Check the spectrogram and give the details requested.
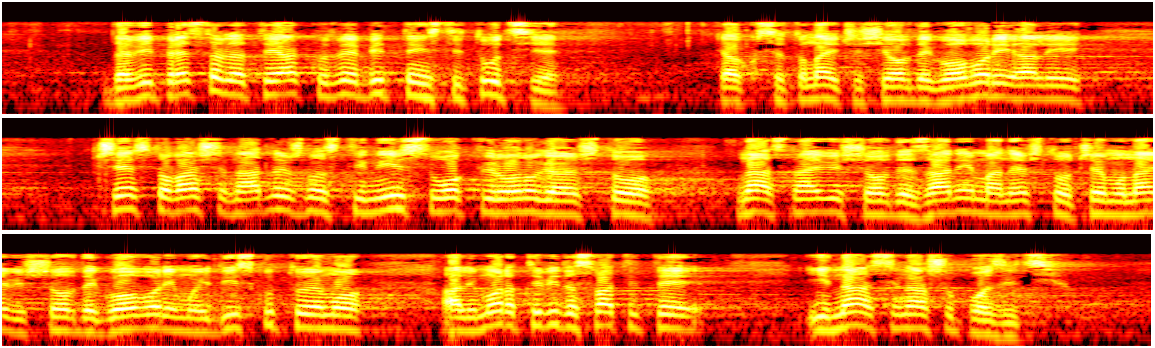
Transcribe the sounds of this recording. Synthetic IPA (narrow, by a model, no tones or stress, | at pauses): d̪aʋiːpɾe̞t̪st̪aʋʎʲat̪e̞jaːkod̪ʋe̞ːbit̪ne̞inst̪it̪uːt̪sije̞ | kakose̞t̪o̞ːnajt͡ʃeʃt͡ɕe̞o̞ːʋd̪e̞ɡo̞ʋo̞ɾiali | t͡ʃe̞ːst̪o̞ʋaʃe̞naːd̪le̞ʒno̞st̪iniːsuːo̞kʋiɾuo̞no̞ɡaʃt̪o̞ | naːsnajʋiʃe̞o̞ːʋd̪e̞zanimane̞ʃt̪o̞ot͡ʃe̞munajʋiʃeoːʋd̪e̞ɡo̞ʋo̞ɾimo̞id̪iskut̪uje̞mo̞ | a̰limo̞ːɾat̪e̞ʋiːd̪asfat̪it̪e̞ | inaːsinaʃupo̞ziːt̪si̥ju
